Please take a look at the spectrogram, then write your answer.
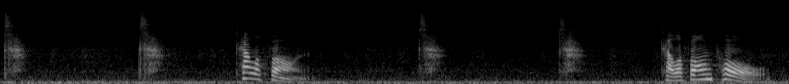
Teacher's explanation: My tongue pushes against the back of my upper teeth. As with P, I let out a small explosion of air. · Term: sound of T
